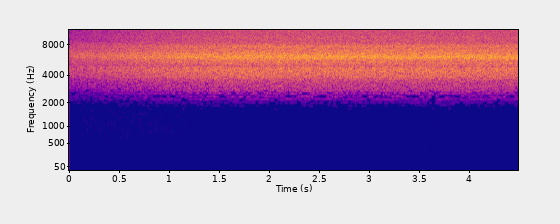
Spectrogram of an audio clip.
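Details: Summer cicadas singing: a steady, dense high-pitched buzzing drone that swells slightly in the first second and then holds even and unbroken, with no other sounds.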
